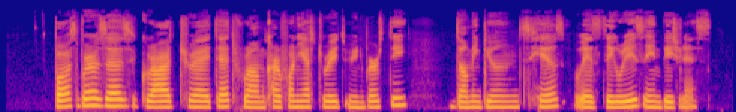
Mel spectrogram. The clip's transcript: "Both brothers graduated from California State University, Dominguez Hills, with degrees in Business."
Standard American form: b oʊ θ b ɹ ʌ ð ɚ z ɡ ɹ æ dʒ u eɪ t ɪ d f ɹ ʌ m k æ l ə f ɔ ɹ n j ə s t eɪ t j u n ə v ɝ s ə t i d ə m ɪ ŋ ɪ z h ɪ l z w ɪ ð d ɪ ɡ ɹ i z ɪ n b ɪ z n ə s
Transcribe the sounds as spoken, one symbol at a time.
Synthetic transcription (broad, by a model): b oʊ s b ɹ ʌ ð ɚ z ɡ ɹ æ dʒ u eɪ t ɪ d f ɹ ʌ m k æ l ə f ɔ ɹ n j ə s t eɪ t j u n ə v ɝ s ə t i d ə m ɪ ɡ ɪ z h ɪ l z w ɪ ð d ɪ ɡ ɹ i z ɪ n b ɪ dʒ n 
